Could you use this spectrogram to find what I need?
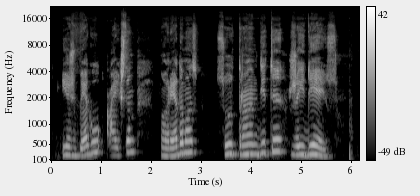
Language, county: Lithuanian, Kaunas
